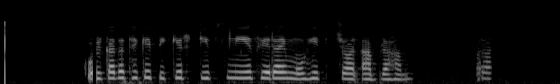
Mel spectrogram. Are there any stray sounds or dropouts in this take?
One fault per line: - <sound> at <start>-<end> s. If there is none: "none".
- dropout at 0.9-1.0 s
- laugh at 4.8-4.9 s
